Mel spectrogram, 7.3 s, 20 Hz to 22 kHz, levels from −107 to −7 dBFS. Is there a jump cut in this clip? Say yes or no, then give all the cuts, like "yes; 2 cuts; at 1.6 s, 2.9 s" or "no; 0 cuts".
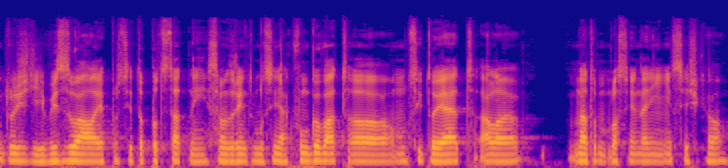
no; 0 cuts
